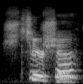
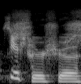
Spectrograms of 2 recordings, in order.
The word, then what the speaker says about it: Saoirse: Saoirse. Saoirse.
